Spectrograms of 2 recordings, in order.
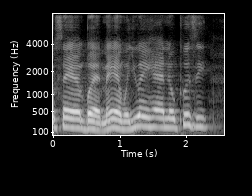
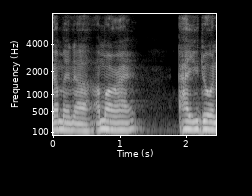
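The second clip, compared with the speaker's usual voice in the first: put-on sexy, seductive voice, much lower; 5 semitones lower than usual. Retelling his reply to a woman asking if he's okay, in a put-on sexy voice. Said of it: "I got my sexy voice".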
